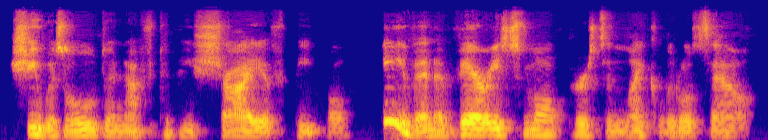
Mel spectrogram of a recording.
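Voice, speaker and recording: A woman reading a storybook aloud to young children in an expressive teacher's manner, pausing to check in with the listeners. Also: a bass voice, creaky.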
